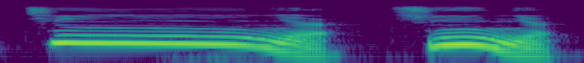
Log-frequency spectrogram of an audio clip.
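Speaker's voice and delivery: high, stretched TI in "tinha"; street vendor call. Shown as a demonstration. Teacher repeating the word for pupils, high vendor lilt. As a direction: echo the hawker's drawn-out cry. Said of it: "faz o vendedor".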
